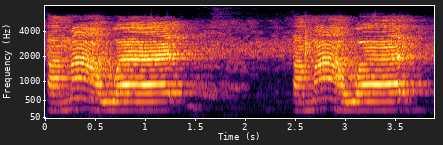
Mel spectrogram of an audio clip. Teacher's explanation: Huruf ta ini tertahan tapi ee anginnya tetap mengalir.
